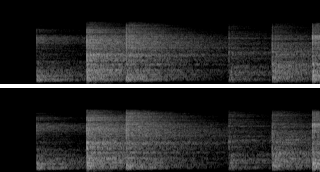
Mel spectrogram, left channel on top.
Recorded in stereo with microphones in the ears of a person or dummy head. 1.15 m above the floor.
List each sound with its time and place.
0.4 s hammering: centre (ahead or behind), 0.7 m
